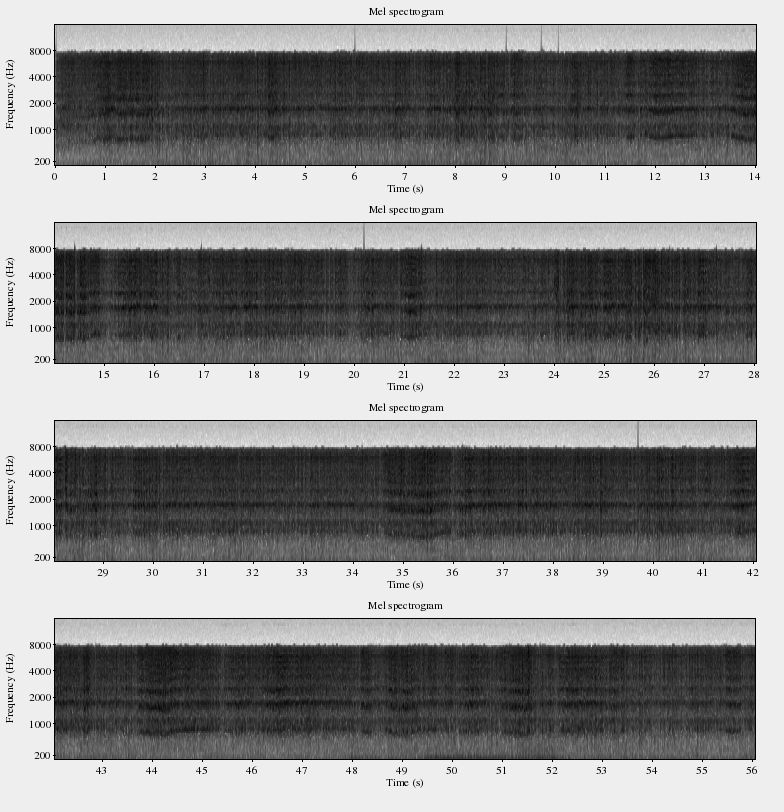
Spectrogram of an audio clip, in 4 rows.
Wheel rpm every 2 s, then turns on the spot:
180, 230, 230, 230, 230, 230, 230, 220, 220, 230, 230, 230, 230, 230, 230, 230, 230, 220, 230, 230, 230, 230, 220, 230, 220, 220, 220, 230.
none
